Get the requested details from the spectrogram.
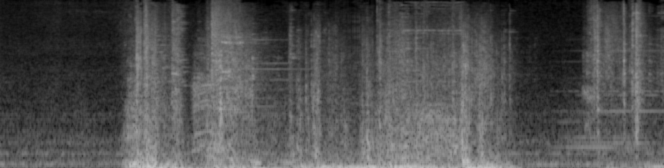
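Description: A crowbar pries open a wooden crate with creaks and knocks.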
